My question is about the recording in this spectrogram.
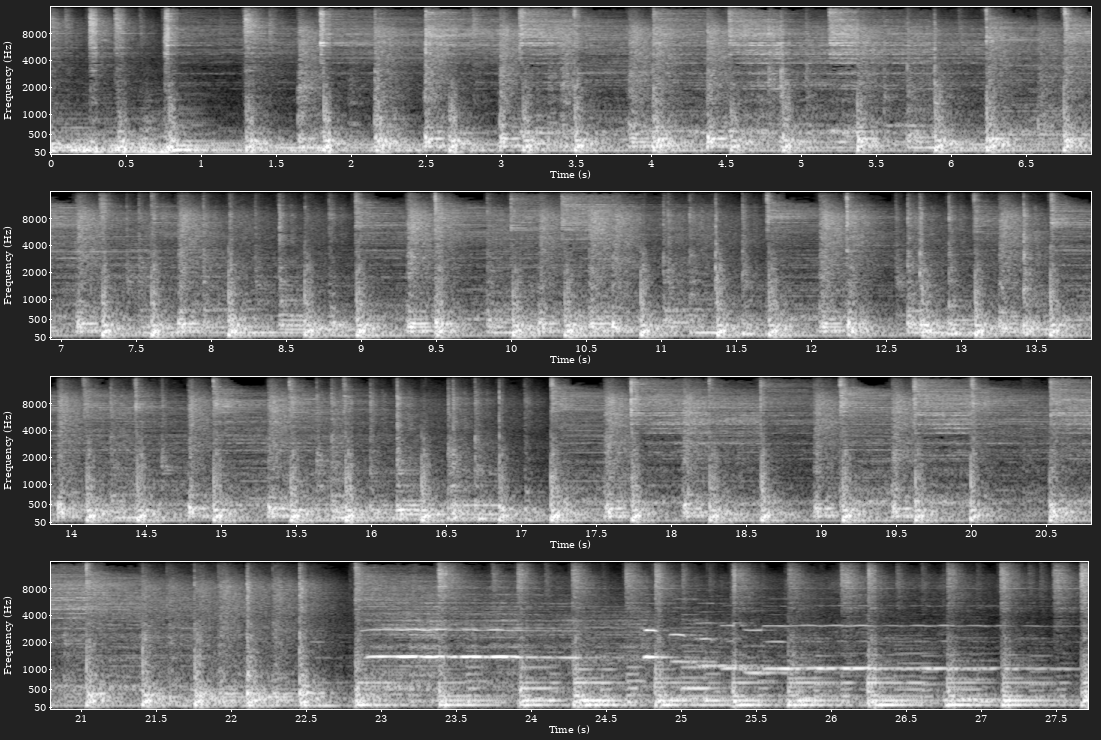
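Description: Live jazz drum kit playing a busy passage of fast snare, cymbal and bass-drum strokes, with a low bass line underneath. Near the end a wind instrument comes in with a falling melodic line and the band plays on.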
